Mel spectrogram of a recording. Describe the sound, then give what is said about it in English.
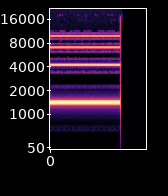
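A voicemail beep at the end of a voicemail greeting: a single steady electronic tone holds for about a second and a half at one pitch, then cuts off abruptly into silence. “Please leave your name and number at the beep.”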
